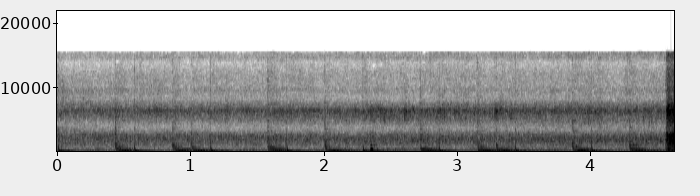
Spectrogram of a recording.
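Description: Paragis grass, tied in knots so it fits, boils in a cooking pot, giving a steady bubbling and sizzling hiss with repeated soft popping bursts throughout, with no talking.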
